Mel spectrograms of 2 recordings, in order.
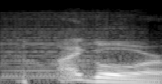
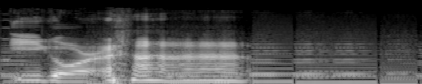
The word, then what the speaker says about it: Igor: of it is nice igore all right actually it's pronounced eigor okay that's enough gambling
